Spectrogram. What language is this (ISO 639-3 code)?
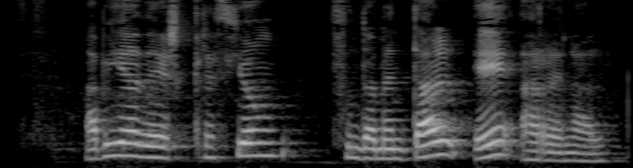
glg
